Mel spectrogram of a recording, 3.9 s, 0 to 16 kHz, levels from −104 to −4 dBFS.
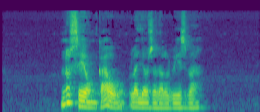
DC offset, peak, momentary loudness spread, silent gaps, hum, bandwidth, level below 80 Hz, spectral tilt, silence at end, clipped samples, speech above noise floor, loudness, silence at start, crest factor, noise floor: under 0.1%; -4 dBFS; 11 LU; none; none; 11.5 kHz; -58 dBFS; -4.5 dB/octave; 0.9 s; under 0.1%; 47 dB; -21 LUFS; 0.9 s; 18 dB; -67 dBFS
